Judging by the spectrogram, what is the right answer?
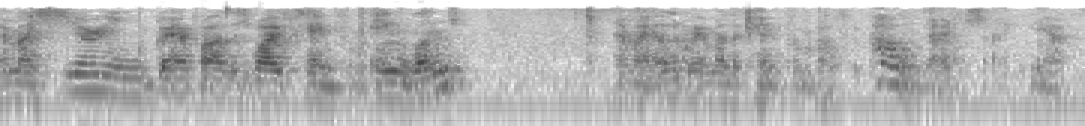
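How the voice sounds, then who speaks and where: With very deep, low pitch and lively intonation, a woman speaks at a moderate pace with big swings in loudness, amid audible room echo and noticeable background noise. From New York City. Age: 80s+. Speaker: oral history interviewee. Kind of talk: interview.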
